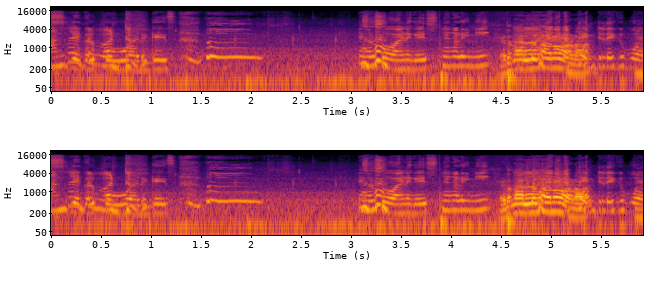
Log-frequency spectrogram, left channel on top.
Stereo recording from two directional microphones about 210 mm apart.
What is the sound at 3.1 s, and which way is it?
Speech, centre (ahead or behind).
